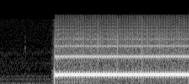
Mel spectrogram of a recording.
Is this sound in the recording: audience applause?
no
